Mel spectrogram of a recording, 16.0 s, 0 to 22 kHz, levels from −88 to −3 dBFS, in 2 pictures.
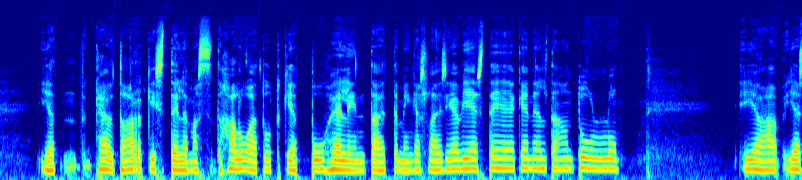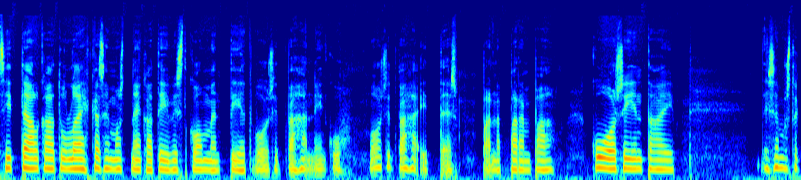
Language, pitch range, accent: Finnish, 160-190 Hz, native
